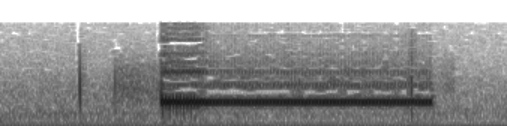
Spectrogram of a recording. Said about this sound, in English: The phone had not yet even begun to ring when these strange sounds were heard. What they are doing is playing a recording of a ring and trying to convince you that the phone is actually ringing. You can even hear the edits.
